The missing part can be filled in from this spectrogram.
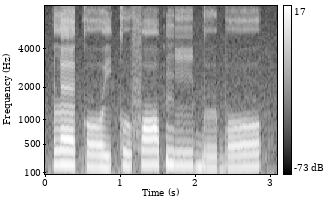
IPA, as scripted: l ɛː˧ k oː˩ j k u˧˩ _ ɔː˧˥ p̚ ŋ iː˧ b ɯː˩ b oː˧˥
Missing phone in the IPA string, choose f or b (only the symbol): f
